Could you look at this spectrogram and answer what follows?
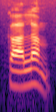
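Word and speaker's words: column: रहे एम के बाद एन आया होगा तभी साइलेंट होगा, ठीक है। आटम, इसको आटम्न नहीं पढ़ा जाएगा। कालम, ठीक है।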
